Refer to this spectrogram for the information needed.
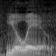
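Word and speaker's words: Yoel (יואל): The Hebrew term for Joel is Yoel. Yoel.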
